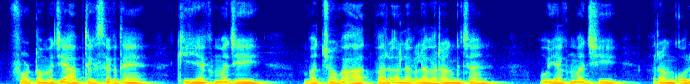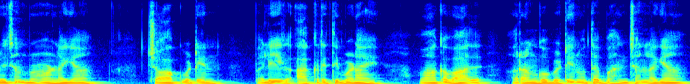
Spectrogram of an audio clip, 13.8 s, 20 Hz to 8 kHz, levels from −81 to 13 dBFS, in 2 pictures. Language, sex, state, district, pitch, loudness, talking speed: Hindi, male, Uttarakhand, Uttarkashi, 110 Hz, -15 LUFS, 170 wpm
